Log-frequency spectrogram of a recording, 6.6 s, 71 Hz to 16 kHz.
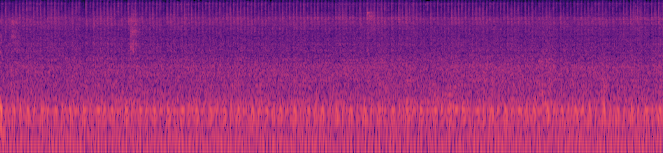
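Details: ABL bus 2509 (HV24) on route 109, diesel idling with a rough, uneven rattle over the steady engine note; a turbo problem is suspected, not confirmed. Rattly idle.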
